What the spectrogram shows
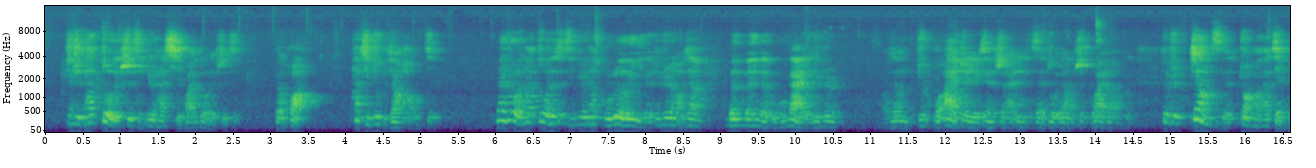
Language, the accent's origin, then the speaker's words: Chinese; Taiwan; 我们台湾这边啊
